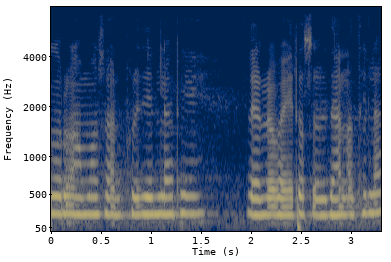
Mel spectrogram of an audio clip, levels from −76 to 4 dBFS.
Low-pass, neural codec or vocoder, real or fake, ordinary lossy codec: 7.2 kHz; none; real; none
